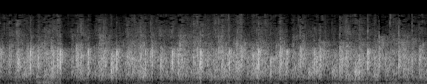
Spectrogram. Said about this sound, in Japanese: 今一度皆様先生拍手をお願いします。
